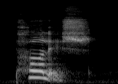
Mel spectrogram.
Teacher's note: As you can hear, the stress is on the penult. Penult, that is the second from the end on po.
